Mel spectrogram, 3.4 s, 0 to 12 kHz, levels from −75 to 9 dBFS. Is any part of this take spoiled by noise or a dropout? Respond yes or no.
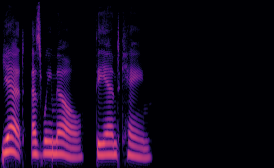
no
